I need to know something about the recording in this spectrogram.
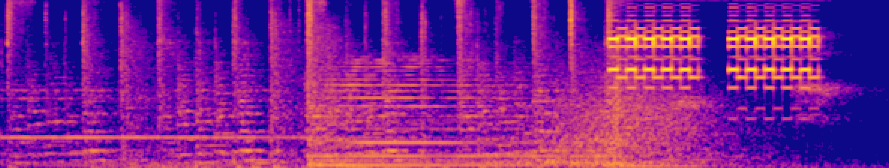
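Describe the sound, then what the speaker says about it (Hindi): A telephone rings near the end in short, bright, evenly pulsed bursts, after a stretch of dramatic background music. "तुम फोन लगाओ देव के बाबा को।"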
